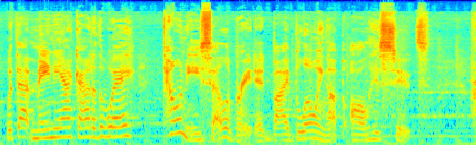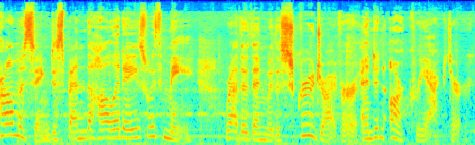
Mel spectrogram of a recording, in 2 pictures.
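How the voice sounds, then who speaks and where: Woman voicing superhero's sardonic girlfriend, game narration, wry asides, mid-pitched, music behind. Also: close to an everyday voice. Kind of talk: scripted narration.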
